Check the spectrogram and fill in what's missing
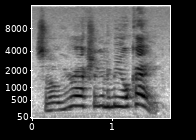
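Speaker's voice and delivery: chirpy shopkeeper pitching wares. Acted. GM voicing shopkeeper.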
